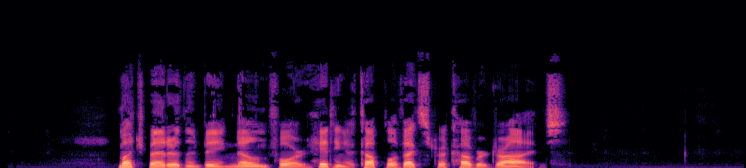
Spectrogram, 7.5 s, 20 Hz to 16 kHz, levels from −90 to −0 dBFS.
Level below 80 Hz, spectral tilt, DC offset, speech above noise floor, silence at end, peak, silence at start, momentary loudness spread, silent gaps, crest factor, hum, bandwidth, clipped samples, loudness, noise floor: -56 dBFS; -6.5 dB/octave; under 0.1%; 54 dB; 1.85 s; -4 dBFS; 1.2 s; 7 LU; none; 20 dB; none; 9.8 kHz; under 0.1%; -21 LUFS; -74 dBFS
